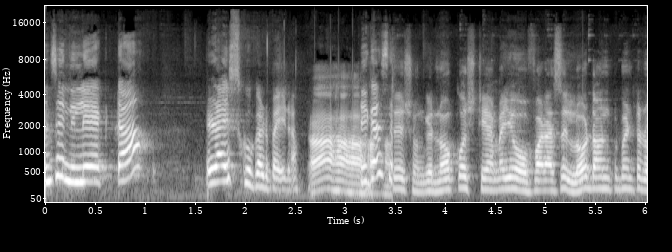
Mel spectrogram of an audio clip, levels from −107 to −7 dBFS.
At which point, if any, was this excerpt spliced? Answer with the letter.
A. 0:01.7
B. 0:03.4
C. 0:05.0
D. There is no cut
B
